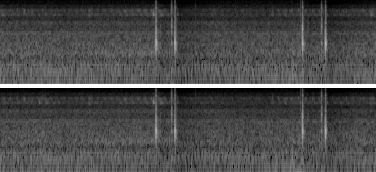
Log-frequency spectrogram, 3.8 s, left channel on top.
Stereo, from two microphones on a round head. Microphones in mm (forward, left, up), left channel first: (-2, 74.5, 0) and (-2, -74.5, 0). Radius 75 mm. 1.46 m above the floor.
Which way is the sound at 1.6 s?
5° right (ahead or behind).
